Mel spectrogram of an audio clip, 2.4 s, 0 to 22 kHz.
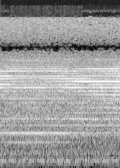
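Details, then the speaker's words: Mazda 626 with a newly replaced fuel pump, after a pressure test showing 44 psi that leaked down to 23 psi after eight minutes: steady high-pitched whine over a low hum; the owner worries the pump is unusually loud and may burn out. "i am a little concerned with how loud that that noise was coming from the fuel pump and i'll engage it and let you hear that come out here hear how loud that is"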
